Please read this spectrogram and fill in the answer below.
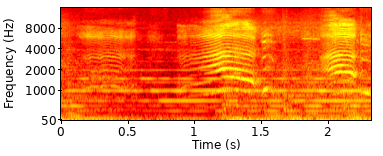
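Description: Newborn baby crying, with one high wail that rises and falls about a second in and another beginning at the end. Background music with held notes and a low rumble runs underneath.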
